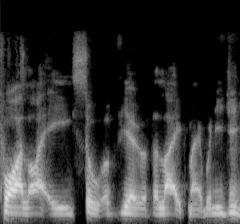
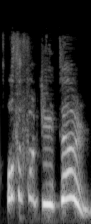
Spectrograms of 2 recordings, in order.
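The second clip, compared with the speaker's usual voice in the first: incredulous thought; 4 dB louder than usual. Retold or imitated. Imagined thought, shouted.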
